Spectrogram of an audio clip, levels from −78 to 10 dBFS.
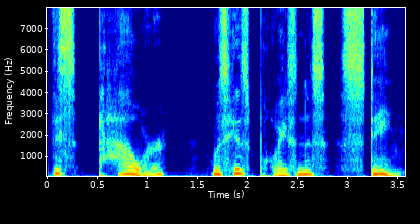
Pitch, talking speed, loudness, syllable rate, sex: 140 Hz, 100 wpm, -20 LUFS, 3.2 syllables/s, male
